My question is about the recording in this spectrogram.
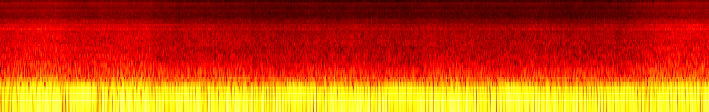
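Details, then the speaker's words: Walter's RSX, cold start with wideband gauge fitted: loud deep engine note surging unevenly; mixture goes so lean the gauge pegs, runs badly cold, needs more fuel added at startup. "so on startup this thing goes crazy lean it just pegged the gauge out wouldn't even read so we're gonna have to add some fuel on startup because it it runs pretty bad when it's cold starting"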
